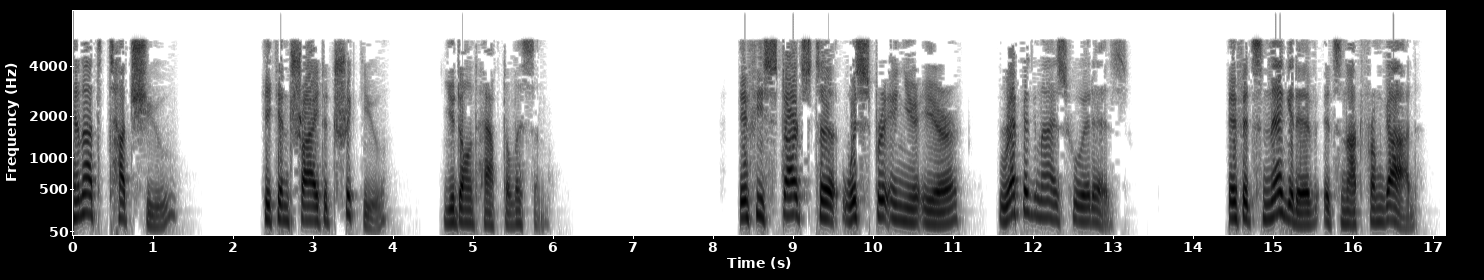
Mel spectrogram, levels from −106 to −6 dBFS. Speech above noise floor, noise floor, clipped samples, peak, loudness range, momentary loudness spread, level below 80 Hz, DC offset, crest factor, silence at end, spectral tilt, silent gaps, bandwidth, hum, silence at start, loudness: over 75 dB; under -90 dBFS; under 0.1%; 0 dBFS; 8 LU; 13 LU; -54 dBFS; under 0.1%; 16 dB; 0.4 s; -9.5 dB/octave; 1.62-2.34 s, 4.33-4.57 s, 6.24-8.08 s, 8.16-8.30 s, 11.41-11.54 s, 13.35-14.40 s; 5.8 kHz; none; 0 s; -15 LUFS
